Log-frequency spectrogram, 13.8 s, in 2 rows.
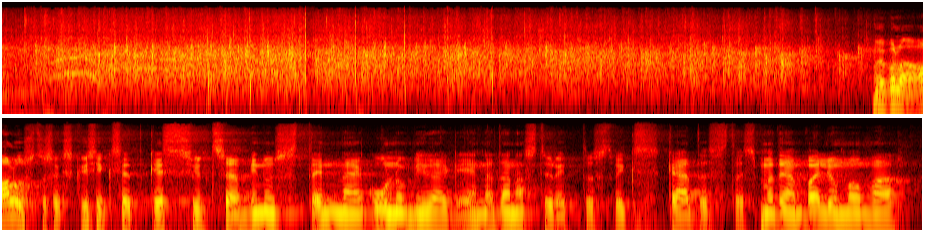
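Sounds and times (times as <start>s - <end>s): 
large audience applause for event organizers: 0.0s - 6.6s
speech: 6.5s - 13.8s.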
